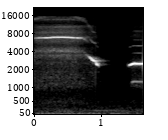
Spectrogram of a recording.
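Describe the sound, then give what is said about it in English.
An electronic whistle from a vape box mod in whistle mode: a high, steady tone gliding down to a lower pitch, a brief silence, then another loud sustained whistle tone, with no talking. “You hear how it starts and ends with a whistle?”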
